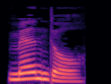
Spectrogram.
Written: Mendel

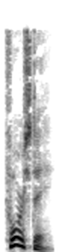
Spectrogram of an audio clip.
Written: forestay

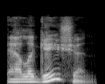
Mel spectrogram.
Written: allegation

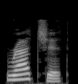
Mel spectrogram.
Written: rachit

